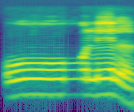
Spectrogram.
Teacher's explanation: Di ulil kuwati itu di u-nya itu nggak dipanjangkan itu.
